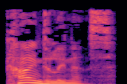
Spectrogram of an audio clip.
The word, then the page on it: kindliness: British English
